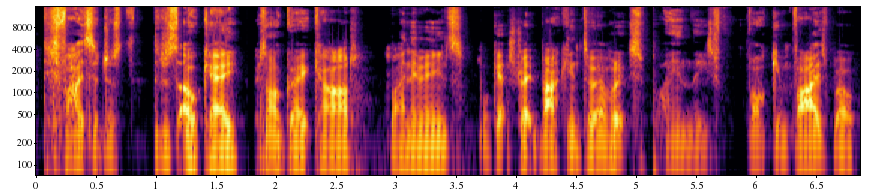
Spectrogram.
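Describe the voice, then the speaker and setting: Young roadman guy doing fight picks, talks quick, lowish voice, sweary and fed up. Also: no room sound, clean studio sound. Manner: flat, low-energy, grumbling. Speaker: MMA prediction video host. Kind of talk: casual fight commentary.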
